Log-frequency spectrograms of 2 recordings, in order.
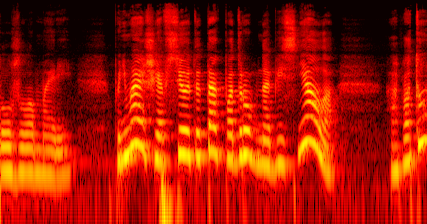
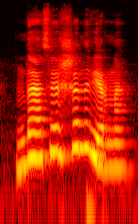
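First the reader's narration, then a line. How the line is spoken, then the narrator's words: Grim confirmation. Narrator (Russian): мрачно подтвердил Паркер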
